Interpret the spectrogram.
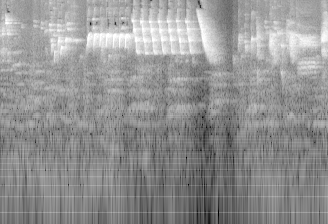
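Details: Balkan goldfinch feeding four baby canaries: a quick series of high buzzy chirps repeated about four times a second, then a falling swept note, a pause, and further twittering.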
